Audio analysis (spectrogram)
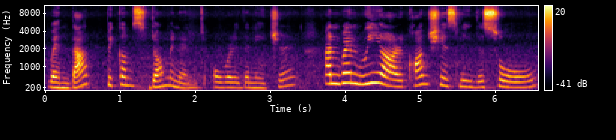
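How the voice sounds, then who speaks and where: A woman reading spiritual writings aloud in a devotional, scripted style, with measured, deliberate phrasing and pauses. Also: a little high, animated, slight background noise, rough recording. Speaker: reader of spiritual texts.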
